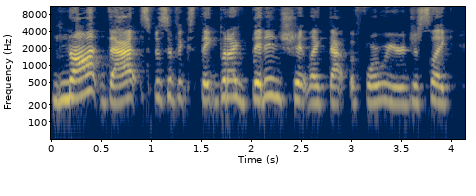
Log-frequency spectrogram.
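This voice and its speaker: A woman in casual podcast chat, reacting with quick remarks and swearing freely. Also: on the high side, steady tone, sharp tone.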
